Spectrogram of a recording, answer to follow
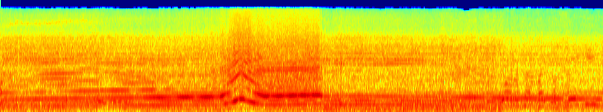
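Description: Sport motorcycle engine running at steady cruising revs, its pitch sagging slowly, with one quick throttle blip about two seconds in where the pitch shoots up and drops straight back, along with a short burst of rushing noise.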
